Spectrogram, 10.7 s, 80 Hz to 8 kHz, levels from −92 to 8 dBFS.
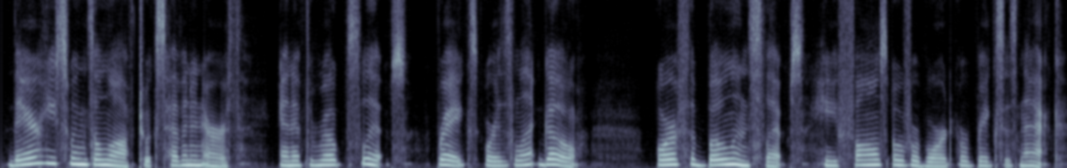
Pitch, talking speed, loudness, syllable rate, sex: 230 Hz, 170 wpm, -15 LUFS, 4.1 syllables/s, female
